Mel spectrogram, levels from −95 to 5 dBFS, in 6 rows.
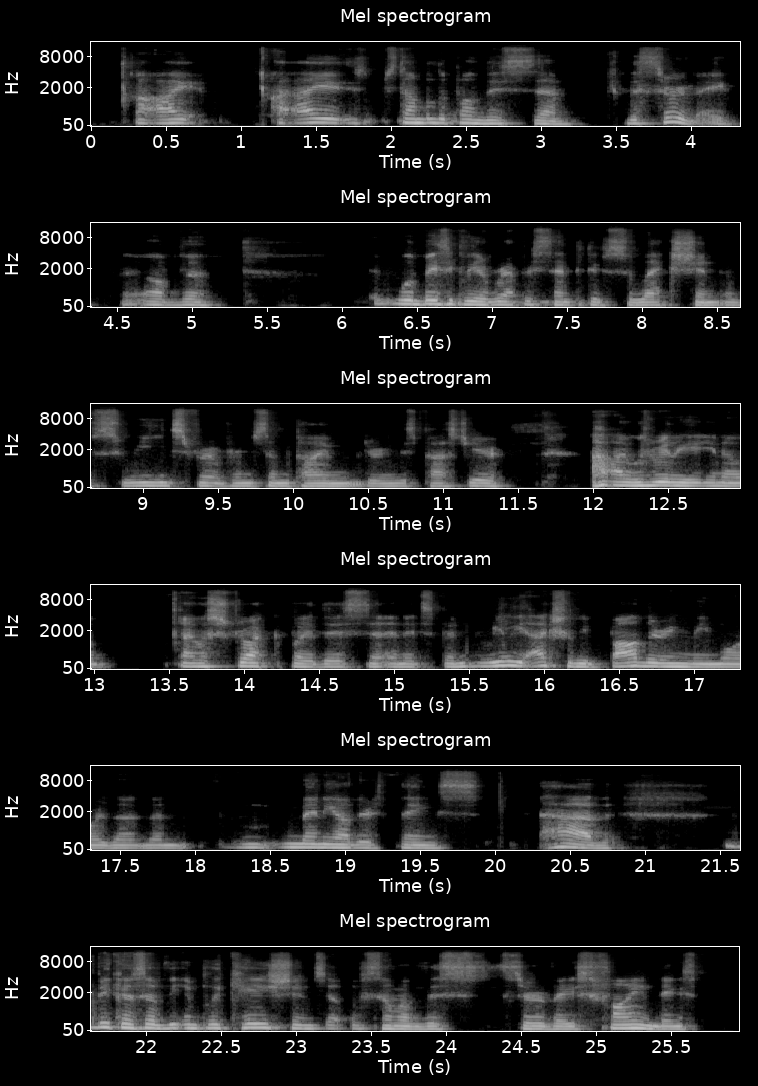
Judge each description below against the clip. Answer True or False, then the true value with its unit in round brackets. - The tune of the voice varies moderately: True (4.4 semitones)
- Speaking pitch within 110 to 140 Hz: True (135 Hz)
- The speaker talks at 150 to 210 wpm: False (135 wpm)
